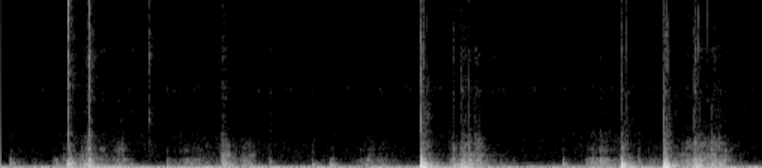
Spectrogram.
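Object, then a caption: Plaster block scraped with a metal pick. A metal pick scratches and chips into the center cavity of a solid white plaster ammonite-shaped fossil excavation block. Soft, dull scraping runs throughout, broken by a few sharper, louder chipping knocks that die away almost instantly. The sound is low and muffled, with little brightness.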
